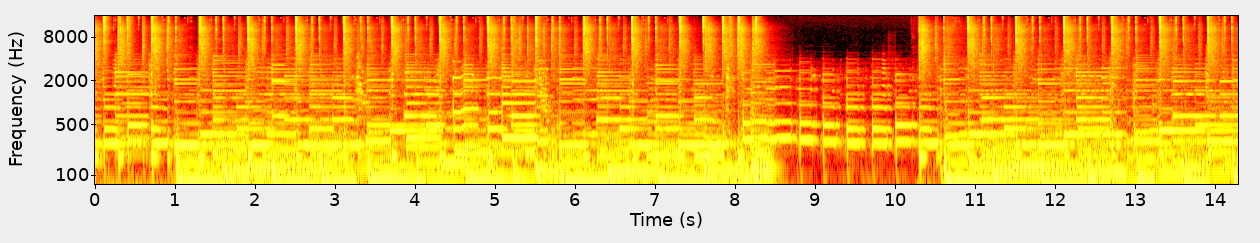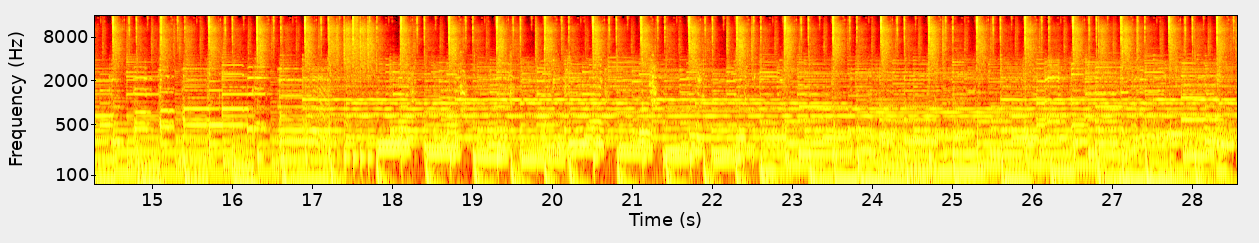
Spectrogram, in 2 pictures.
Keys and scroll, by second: 0.9 shift+Page_Down, 1.5 Escape, 1.9 F2, 4.1 F3, 6.5 ctrl+g, 6.8 F4, 11.7 space, 12.3 shift+F2, 12.7 F3, 17.9 t, 18.3 Escape, 19.5 c, 19.8 Escape, 23.1 c, 25.3 c, 26.3 Escape.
